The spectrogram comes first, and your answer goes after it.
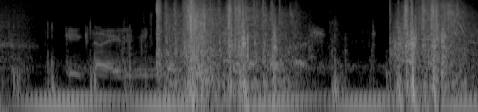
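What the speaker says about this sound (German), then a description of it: "Einfach in jede Richtung geschossen." Rapid video game gunfire from a multiplayer shooter, bursts of shots fired in every direction, loud and dense, with a voice talking over parts of it.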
